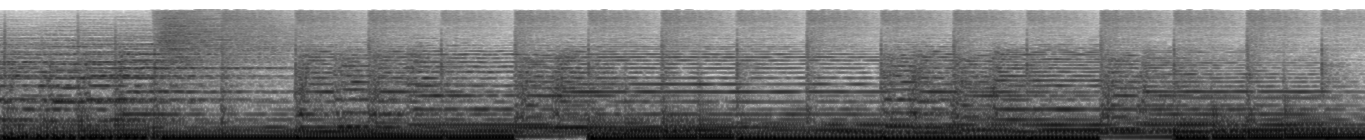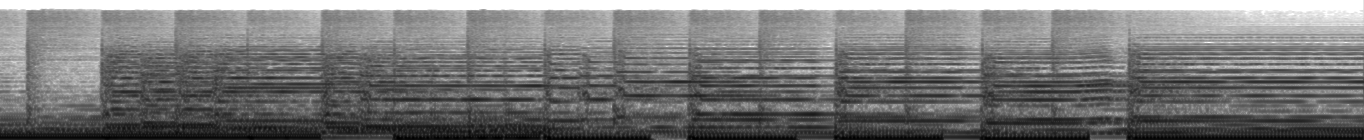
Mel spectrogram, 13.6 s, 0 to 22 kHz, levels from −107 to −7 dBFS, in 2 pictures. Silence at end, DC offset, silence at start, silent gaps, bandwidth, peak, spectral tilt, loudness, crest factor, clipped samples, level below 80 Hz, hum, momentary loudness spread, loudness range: 0 s; under 0.1%; 0 s; none; 15.5 kHz; 0 dBFS; -7 dB/octave; -13 LUFS; 10 dB; under 0.1%; -14 dBFS; none; 3 LU; 2 LU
